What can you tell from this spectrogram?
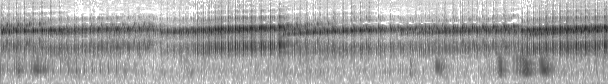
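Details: Chorus of frogs at dusk in spring, Sandhills of Nebraska, near dune ponds: high buzzy trills run continuously and overlap, with stronger callers standing out in waves and faint lower clicks beneath.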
